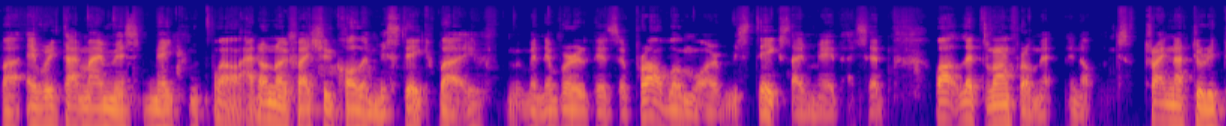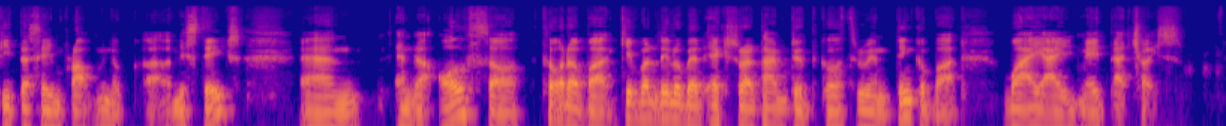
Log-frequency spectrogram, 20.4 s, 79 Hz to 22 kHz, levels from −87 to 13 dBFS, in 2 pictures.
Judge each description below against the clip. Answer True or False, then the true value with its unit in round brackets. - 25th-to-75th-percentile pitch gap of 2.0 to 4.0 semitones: True (3.3 semitones)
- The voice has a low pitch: True (80 Hz)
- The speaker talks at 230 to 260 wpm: False (200 wpm)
